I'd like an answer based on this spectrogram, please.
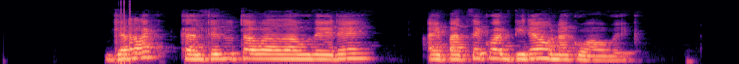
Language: Basque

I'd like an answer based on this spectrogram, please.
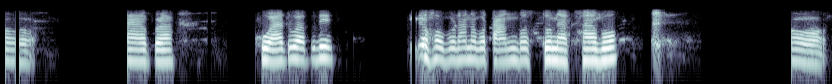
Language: Assamese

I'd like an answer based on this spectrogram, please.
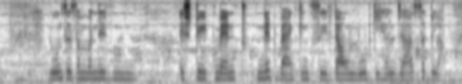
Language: Bhojpuri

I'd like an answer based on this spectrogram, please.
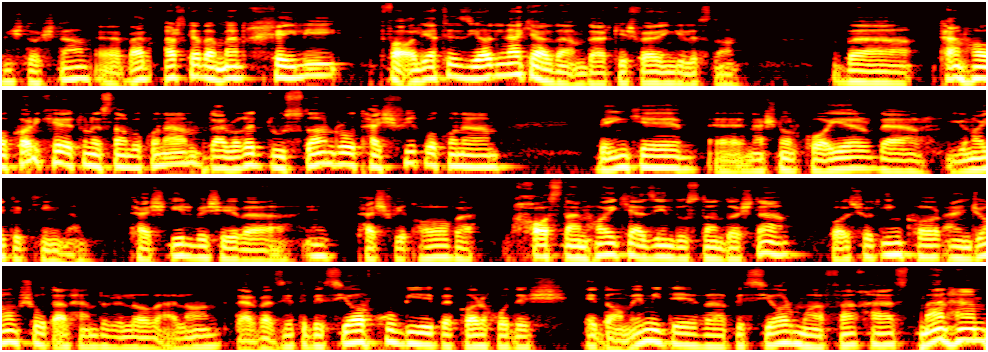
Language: Persian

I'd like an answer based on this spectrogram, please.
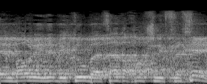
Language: Hebrew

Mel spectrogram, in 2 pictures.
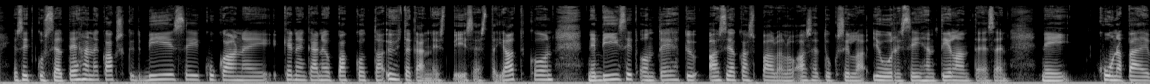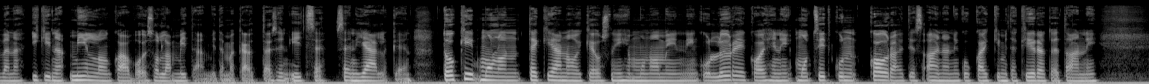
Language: Finnish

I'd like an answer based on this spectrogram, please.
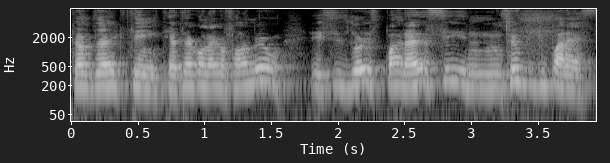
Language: Portuguese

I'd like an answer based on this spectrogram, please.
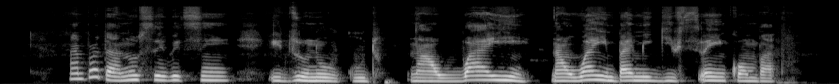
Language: Nigerian Pidgin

